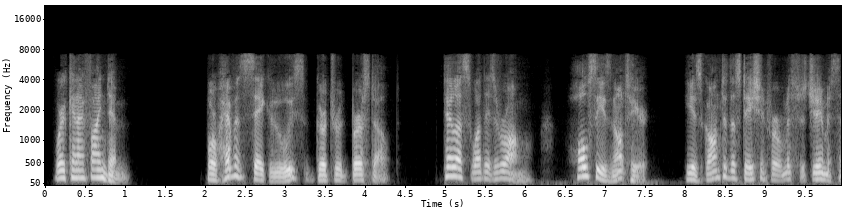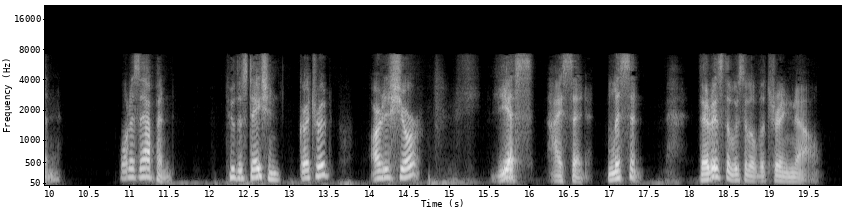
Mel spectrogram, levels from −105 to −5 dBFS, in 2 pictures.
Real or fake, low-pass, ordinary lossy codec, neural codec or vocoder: fake; 7.2 kHz; MP3, 48 kbps; codec, 16 kHz in and 24 kHz out, 0.4 kbps, LongCat-Audio-Codec, fine tuned four codebook decoder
